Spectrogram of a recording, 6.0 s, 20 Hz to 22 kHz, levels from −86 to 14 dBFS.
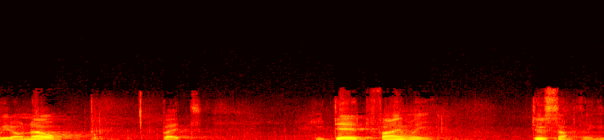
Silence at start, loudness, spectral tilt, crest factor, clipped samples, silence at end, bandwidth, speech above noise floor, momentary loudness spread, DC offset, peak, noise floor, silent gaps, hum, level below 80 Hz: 0 s; -19 LUFS; -4.5 dB/octave; 20 dB; under 0.1%; 0 s; 8.6 kHz; 30 dB; 21 LU; under 0.1%; -2 dBFS; -48 dBFS; none; none; -66 dBFS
